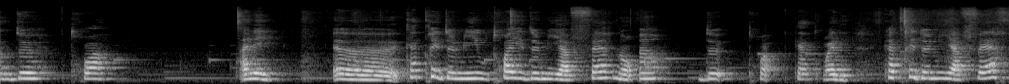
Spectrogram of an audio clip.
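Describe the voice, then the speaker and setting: A high-pitched woman with a soft, mellow tone talks casually to her camera, hesitating and correcting herself as she goes. Her voice rings around an echoey room. Faint music plays underneath. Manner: chatty, hesitant, frequent fillers and self-corrections. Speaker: coloring vlogger. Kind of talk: casual show-and-tell vlog. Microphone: camera microphone she moves around.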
